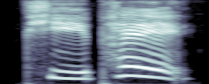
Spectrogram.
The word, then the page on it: 匹配: pǐ pèi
